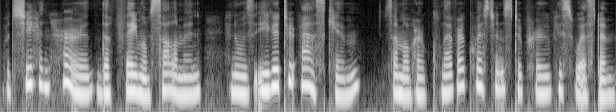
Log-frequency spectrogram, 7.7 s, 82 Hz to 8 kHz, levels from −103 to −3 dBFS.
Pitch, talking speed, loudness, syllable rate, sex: 195 Hz, 180 wpm, -19 LUFS, 4.4 syllables/s, female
